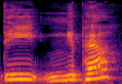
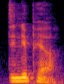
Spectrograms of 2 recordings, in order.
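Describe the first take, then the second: First: The D is sounded fully, almost separately. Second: The D is sounded lightly, blended in. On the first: "Is it D Nipper?" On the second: "not pronouncing the D as much? Dnipro, like that"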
